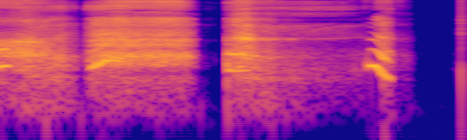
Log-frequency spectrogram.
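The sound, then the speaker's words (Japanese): Heavy, ragged panting comes as four loud breaths in a row, each rough and airy with a moaning, voiced edge. The last breath is short and sharp like a gasp. “息遣い、はぁはぁって荒くなっちゃってますね。”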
